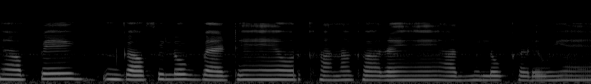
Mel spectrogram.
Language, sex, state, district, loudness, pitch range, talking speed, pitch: Hindi, female, Bihar, Sitamarhi, -45 LUFS, 200-225 Hz, 180 wpm, 210 Hz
